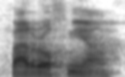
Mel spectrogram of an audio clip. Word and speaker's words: Farokhnia: I'm joined today with Naeem, and it's Farokhnia. Close enough. Yeah. Close enough. How would you pronounce it? Farokhnia.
